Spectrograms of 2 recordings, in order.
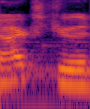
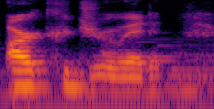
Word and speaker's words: arch druid: It's arc druid. Remember ch is not pronounced as a ch when you when you're talking about arcs. It's always a k sound.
